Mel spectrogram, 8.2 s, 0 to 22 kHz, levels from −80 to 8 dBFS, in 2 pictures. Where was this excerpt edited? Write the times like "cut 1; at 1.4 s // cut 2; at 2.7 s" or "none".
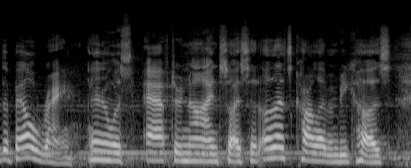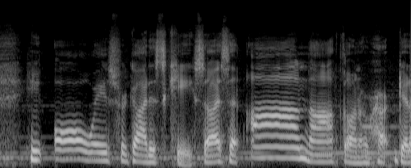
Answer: none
